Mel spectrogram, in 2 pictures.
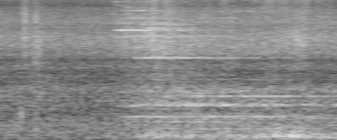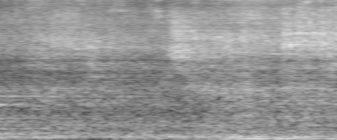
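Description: Electricity crackles and buzzes.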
